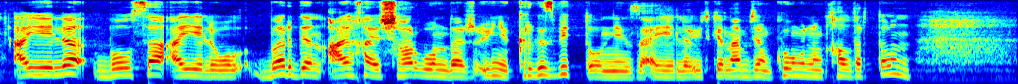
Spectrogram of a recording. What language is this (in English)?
Kazakh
